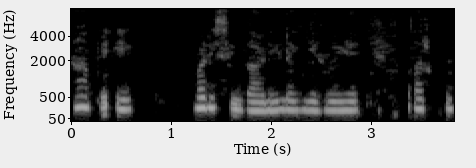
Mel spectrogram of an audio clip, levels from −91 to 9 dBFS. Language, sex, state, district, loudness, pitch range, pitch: Hindi, female, Uttar Pradesh, Etah, -37 LUFS, 195-245 Hz, 210 Hz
